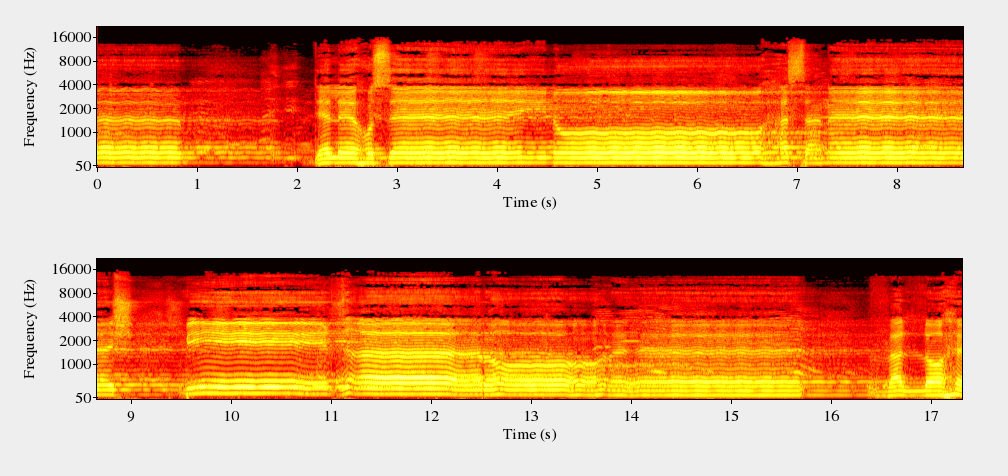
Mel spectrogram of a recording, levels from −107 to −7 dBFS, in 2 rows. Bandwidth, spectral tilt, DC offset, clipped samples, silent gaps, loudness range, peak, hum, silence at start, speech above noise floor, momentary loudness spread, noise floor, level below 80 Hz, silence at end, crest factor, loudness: 15 kHz; -4.5 dB/octave; under 0.1%; under 0.1%; none; 6 LU; -6 dBFS; none; 0 s; 19 dB; 17 LU; -42 dBFS; -58 dBFS; 0 s; 16 dB; -22 LUFS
